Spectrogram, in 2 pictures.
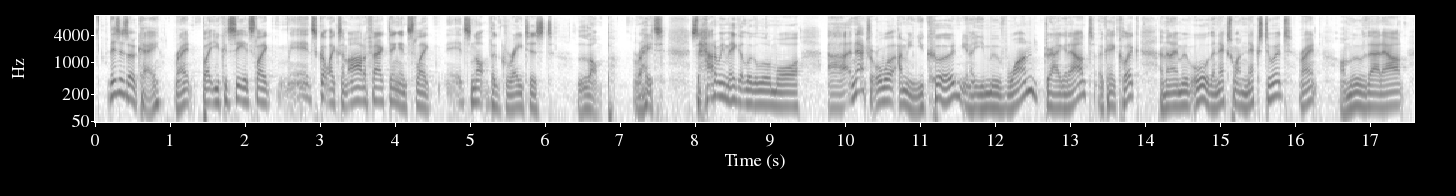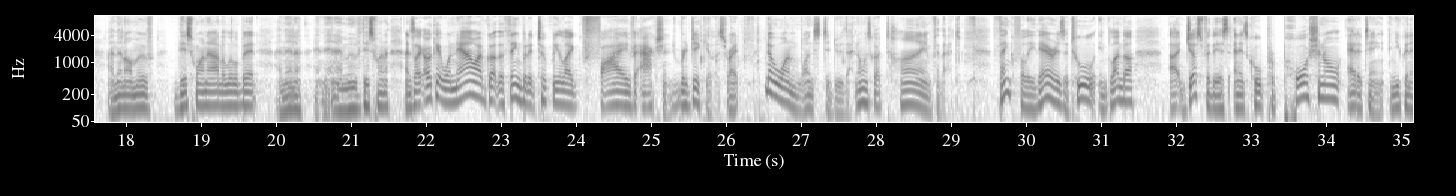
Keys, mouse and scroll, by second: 0.2 ctrl+middle click, 0.9 ctrl+z, 1.2 middle click, 7.5 ctrl+z, 10.7 middle click, 11.6 g, 13.3 click, 14.2 middle click, 16.2 g, 16.9 click, 17.3 double click, 17.6 middle click, 18.4 g, 19.0 click, 19.2 middle click, 20.3 click, 20.5 g, 21.1 click, 21.3 Tab, 21.5 middle click, 22.5 middle click, 25.8 ctrl+z, 26.0 ctrl+z, 26.2 ctrl+z, 26.4 ctrl+z, 26.6 ctrl+z, 26.7 ctrl+z, 27.0 ctrl+z, 28.0 shift+middle click, 29.0 middle click.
